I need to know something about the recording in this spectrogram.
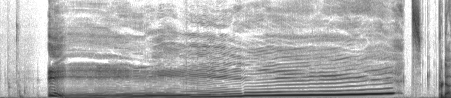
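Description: A man sings one long, loud note that slowly rises in pitch, close by.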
